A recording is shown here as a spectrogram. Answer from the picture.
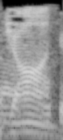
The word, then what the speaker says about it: John: No, but I go by John. – Okay. – Yeah, but I spell it the Bible, like J-O-H-N.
